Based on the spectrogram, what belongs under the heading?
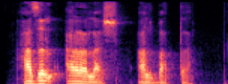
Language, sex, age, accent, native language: Uzbek, male, 18-24, Buxoro, Uzbek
